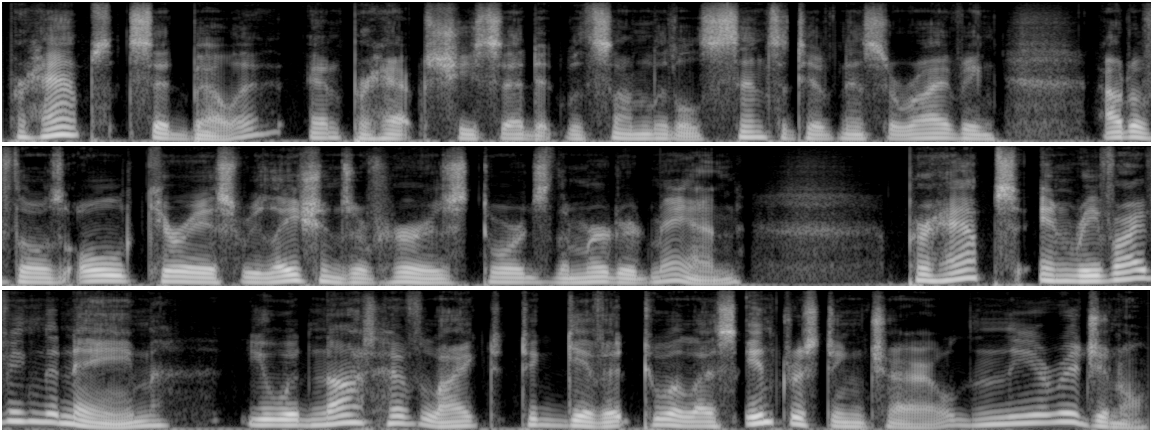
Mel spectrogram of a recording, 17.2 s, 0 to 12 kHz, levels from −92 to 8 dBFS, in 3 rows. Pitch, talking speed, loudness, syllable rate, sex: 120 Hz, 160 wpm, -18 LUFS, 4.9 syllables/s, male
